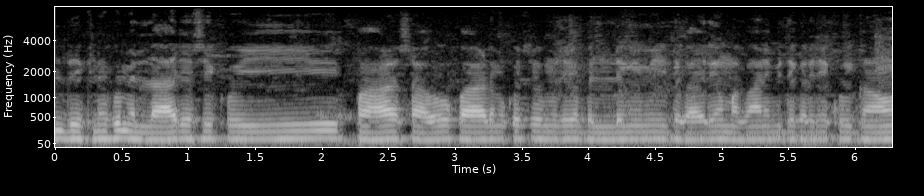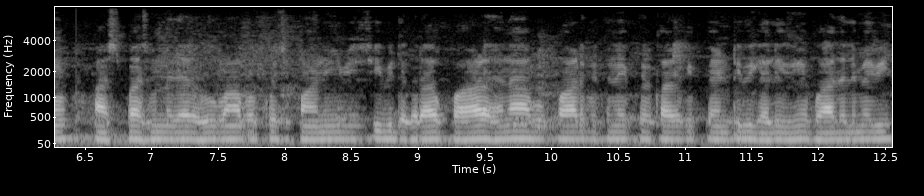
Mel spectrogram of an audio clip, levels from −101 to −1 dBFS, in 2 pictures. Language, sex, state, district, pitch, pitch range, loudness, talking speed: Hindi, male, Chhattisgarh, Bilaspur, 110 Hz, 110-115 Hz, -33 LUFS, 250 wpm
